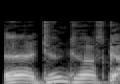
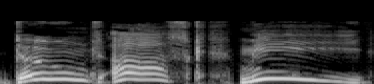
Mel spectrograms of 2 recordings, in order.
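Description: First: Said in the usual way. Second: Flustered high. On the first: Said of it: "I mean, I mean". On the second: Acted. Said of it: "said Susan".

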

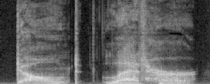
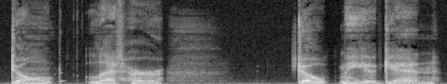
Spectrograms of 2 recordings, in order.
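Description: First: Slow hoarse whisper. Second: Hoarse, slow, forceful plea. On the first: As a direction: rasp it out urgently. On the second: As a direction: push the words out with strength. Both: Acted. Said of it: "he said in a hoarse voice with surprising strength".

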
